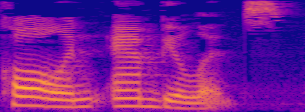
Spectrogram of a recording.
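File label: "call an ambulance", English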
